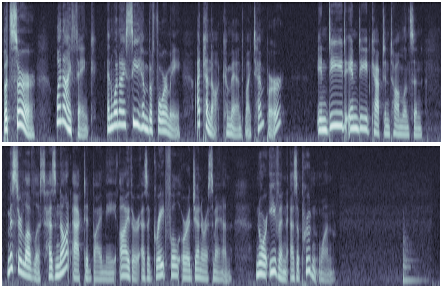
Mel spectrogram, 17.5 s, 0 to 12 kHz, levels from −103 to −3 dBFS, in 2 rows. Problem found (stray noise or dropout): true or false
true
